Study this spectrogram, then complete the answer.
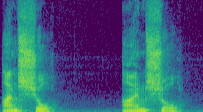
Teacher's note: we have the falling intonation, which says more about confidence or a statement. You're making a statement.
